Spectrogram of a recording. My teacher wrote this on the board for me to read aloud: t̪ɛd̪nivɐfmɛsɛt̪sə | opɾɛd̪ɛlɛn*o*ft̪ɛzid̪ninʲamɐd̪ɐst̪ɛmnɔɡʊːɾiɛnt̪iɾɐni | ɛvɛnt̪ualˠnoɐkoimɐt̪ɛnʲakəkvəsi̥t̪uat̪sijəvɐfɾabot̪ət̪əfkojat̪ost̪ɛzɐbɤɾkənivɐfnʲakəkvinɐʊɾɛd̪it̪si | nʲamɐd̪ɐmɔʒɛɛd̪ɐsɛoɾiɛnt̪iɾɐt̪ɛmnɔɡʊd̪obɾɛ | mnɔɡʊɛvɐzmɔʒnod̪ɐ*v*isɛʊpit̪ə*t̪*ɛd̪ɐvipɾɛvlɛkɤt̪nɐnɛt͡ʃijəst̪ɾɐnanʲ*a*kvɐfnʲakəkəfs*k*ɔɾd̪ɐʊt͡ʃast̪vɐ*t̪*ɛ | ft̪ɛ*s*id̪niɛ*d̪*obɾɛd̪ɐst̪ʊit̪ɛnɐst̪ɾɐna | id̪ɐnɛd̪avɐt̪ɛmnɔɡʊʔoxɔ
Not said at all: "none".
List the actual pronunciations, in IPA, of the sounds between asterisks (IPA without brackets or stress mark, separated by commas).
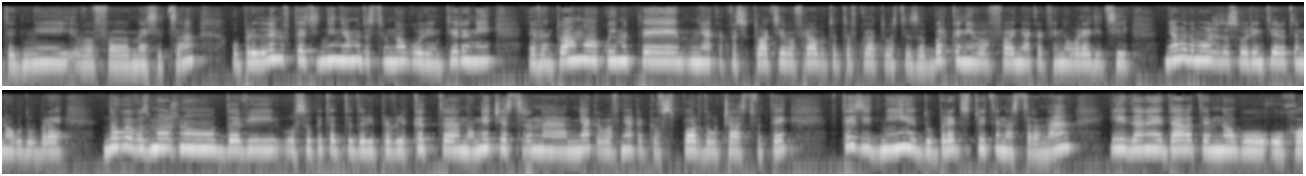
o, v, t̪, a, p, t̪, z, d̪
